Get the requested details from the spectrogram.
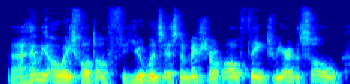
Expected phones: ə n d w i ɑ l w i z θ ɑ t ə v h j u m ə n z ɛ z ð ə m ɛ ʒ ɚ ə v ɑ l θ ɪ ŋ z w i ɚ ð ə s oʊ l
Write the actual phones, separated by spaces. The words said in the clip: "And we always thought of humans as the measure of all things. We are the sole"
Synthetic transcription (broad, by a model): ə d w i ɑ l w i z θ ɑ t ə v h j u m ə n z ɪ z ð ə m ɛ ʃ ɚ ə v ɑ l θ ɪ ŋ z w i ɚ ð ə s oʊ l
